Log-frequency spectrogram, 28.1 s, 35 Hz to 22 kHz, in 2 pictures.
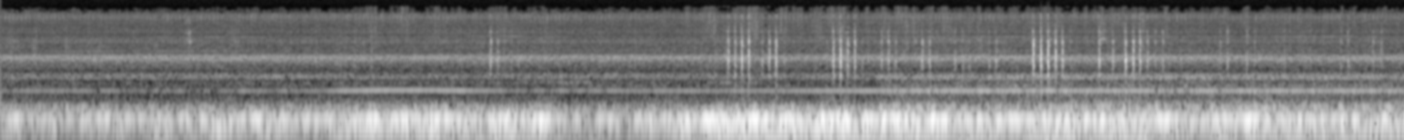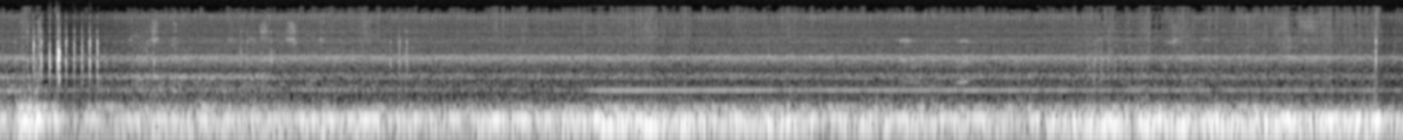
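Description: Steady low rumble inside an Airbus A330-200's cockpit as the airliner taxis on the ground, with a constant hum and a few light clicks and knocks.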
